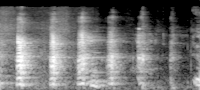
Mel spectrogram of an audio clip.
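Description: Laughter: a run of short chuckles that die away over about a second and a half.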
